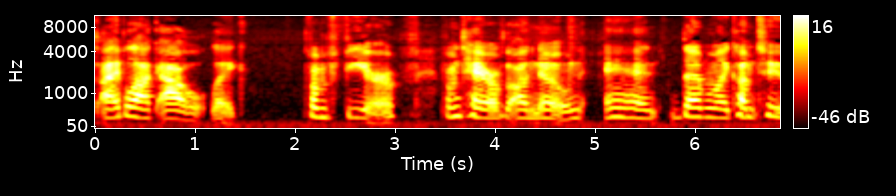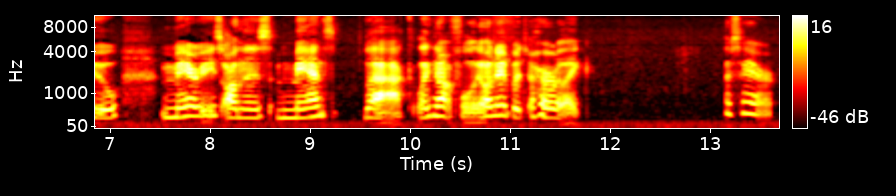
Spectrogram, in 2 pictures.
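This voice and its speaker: A young woman vlogger with a fairly high, gravelly voice and no echo tells stories casually, rambling with many fillers. She is animated, acting out what people said, including quoted screams.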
